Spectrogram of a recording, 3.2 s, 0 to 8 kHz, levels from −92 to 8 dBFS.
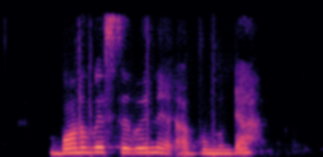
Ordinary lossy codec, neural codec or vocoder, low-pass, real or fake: MP3, 64 kbps; codec, 16 kHz, 2 kbps, X-Codec, HuBERT features, trained on general audio; 7.2 kHz; fake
